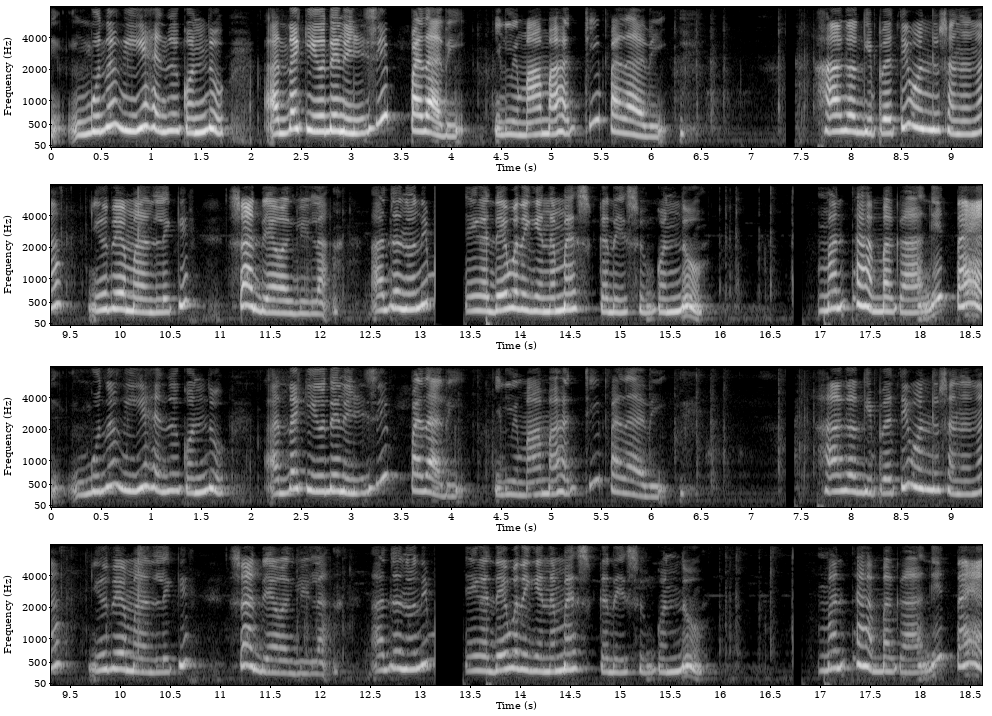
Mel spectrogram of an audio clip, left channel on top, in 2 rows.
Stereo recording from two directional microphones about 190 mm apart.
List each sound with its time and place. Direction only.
0.3 s speech: 50° left (ahead or behind)
7.7 s a child's voice: 45° left (ahead or behind)
17.0 s a child's voice: 40° left (ahead or behind)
